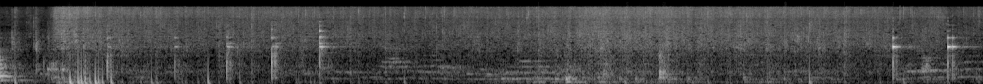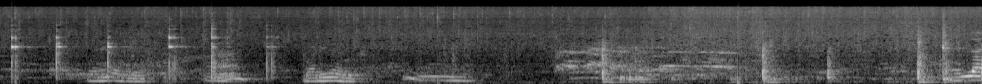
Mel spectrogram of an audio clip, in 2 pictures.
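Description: Fennel seeds and spices frying in hot oil for a Jaffna-style home dish, a steady close sizzle with stirring scrapes and sharp clinks of a spoon against the pan, now and then under faint voices.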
